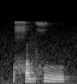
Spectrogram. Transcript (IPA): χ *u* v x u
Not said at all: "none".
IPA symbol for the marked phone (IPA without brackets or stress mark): o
